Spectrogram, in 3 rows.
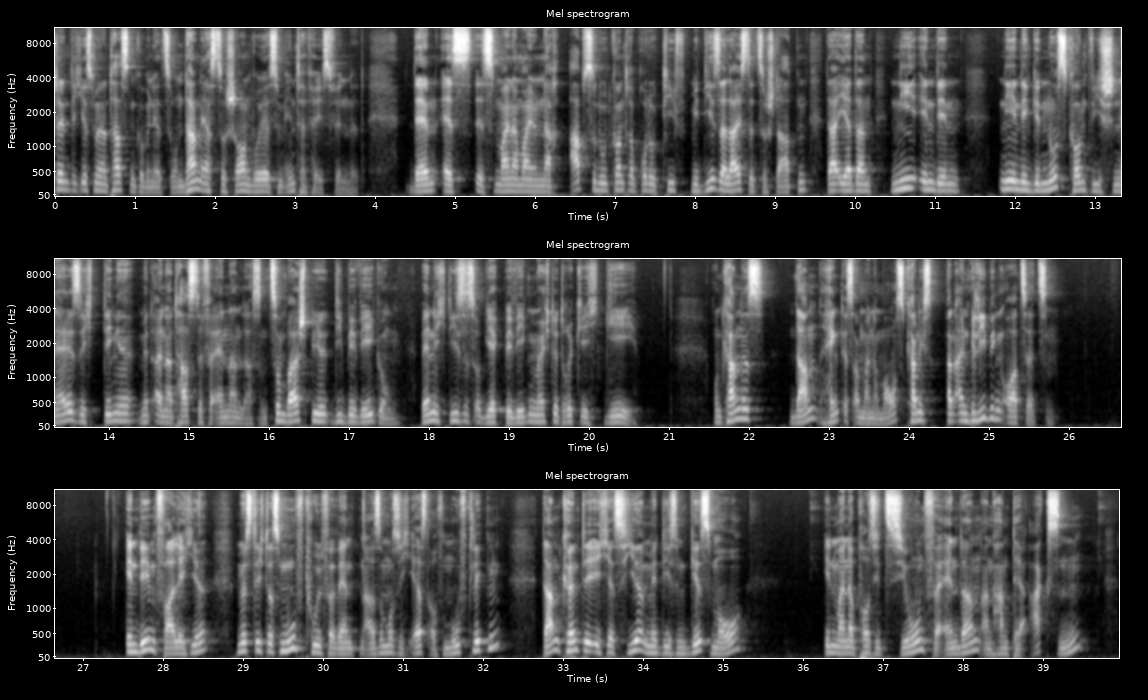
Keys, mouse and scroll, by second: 20.1 g, 31.7 click, 34.4 middle click, 35.4 click, 36.8 click, 38.0 middle click, 39.2 click.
